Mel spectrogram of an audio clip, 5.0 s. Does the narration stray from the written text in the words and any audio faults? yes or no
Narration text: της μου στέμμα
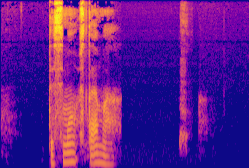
yes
